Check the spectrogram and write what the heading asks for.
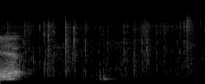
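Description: A USPS mailing envelope crinkling and rustling in a series of small crackles as hands grip and pull at its top to open it.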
